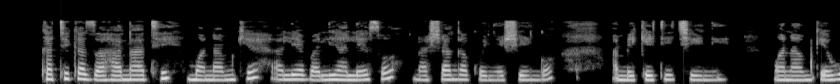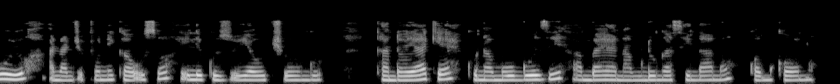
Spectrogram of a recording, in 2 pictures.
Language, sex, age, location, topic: Swahili, female, 25-35, Kisii, health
